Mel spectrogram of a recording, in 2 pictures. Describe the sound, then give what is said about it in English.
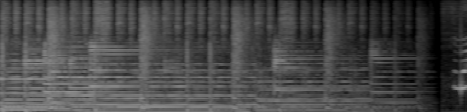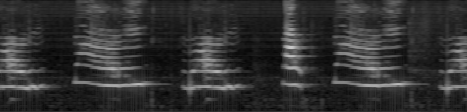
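A cat meows five times in quick succession, fairly loud, each call a rising-then-falling cry, coming right after a few seconds of music fades out. “Gumby Cat Productions. Podcasts for podcast people. Meow.”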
